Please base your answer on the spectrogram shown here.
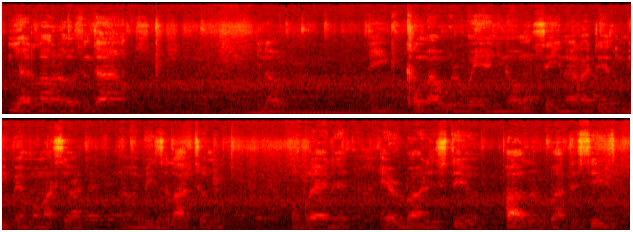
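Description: A man's voice: deep voice, brisk. Young man in an echoey press room. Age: young adult. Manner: relaxed, laughs easily, many "you know" fillers. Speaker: college basketball player. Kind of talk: postgame press conference answers. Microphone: table mic. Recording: roomy echo, distant mic, hum.

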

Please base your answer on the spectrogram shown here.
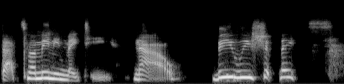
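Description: Sly pirate sea cook, played by a woman: high, swooping, salty dialect, muffled dry radio-play recording. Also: sing-song, a little slow, a little mellow, no room sound, full character voice. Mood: hearty, sly. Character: sly, hearty peg-legged pirate ship's cook. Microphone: own device, remote recording.

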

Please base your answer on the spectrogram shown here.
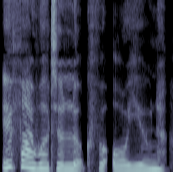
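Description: A woman playing a grave, resolute necromancer hero in a video game, husky-voiced, speaking in a measured, solemn and terse way. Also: mid-range voice, a little mellow, no echo, clean studio sound, lightly acted. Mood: grave, questioning. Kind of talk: scripted video game character lines.

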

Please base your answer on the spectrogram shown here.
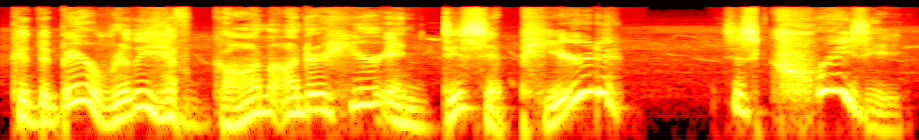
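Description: A man narrating a children's story in a dramatic, animated way with exaggerated emphasis. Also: a little high, normal speed, breathy edge.

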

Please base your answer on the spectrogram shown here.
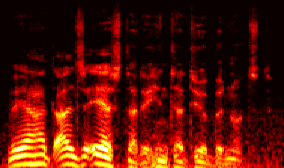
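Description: An actor playing a cool, courteous cat private detective in a noir video game, questioning in a measured, polite way. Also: male voice, fairly low pitch, very animated, background noise. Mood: curious.

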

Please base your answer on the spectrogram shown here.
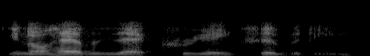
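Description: A woman co-hosting an interview, lively and affirming, often answering with amen and praise. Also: low-pitched, a little fast, no room sound, dull audio. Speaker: co-host. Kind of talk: casual interview chat.

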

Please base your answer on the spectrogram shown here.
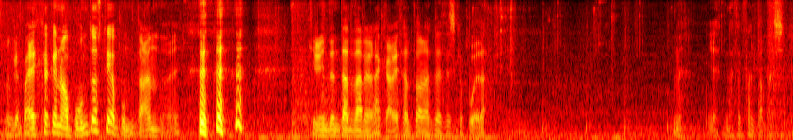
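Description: A man's voice: medium pitch, fairly quick, creaky, pauses often, fairly bright tone, slight background noise. A man with an accent from Spain gives casual gameplay commentary, informal and sweary, often muttering to himself. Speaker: let's play host.

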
